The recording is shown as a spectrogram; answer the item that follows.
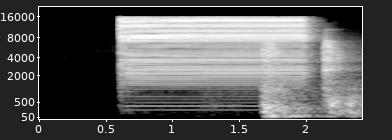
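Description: A security door's electric lock buzzer sounds about half a second in, a steady buzz for about a second, then a loud clunk near the end as the released door is pushed open.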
